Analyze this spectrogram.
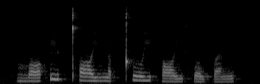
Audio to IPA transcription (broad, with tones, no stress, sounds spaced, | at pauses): m ɔː˨˥ k̚ n̪ ɪ˥ k̚ t̪ʰ ɔː˧ j n̪ ɐ˨ p̚ kʰ uː˥ j h ɔː˨ j f o˨˩ w p ɐ˨˧ n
